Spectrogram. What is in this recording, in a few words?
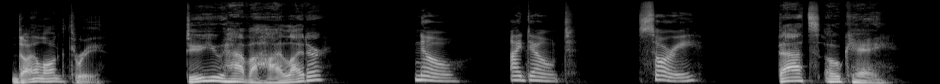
Dialogue slow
